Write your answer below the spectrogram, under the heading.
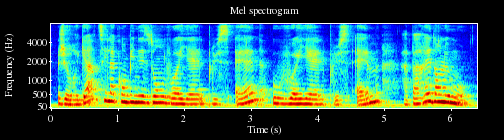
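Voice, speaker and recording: Slow, deliberate woman teacher, echoey room. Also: mid-range voice, dark tone. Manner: careful, step-by-step, deliberate enunciation. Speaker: French teacher. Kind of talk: slow, methodical pronunciation lesson.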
